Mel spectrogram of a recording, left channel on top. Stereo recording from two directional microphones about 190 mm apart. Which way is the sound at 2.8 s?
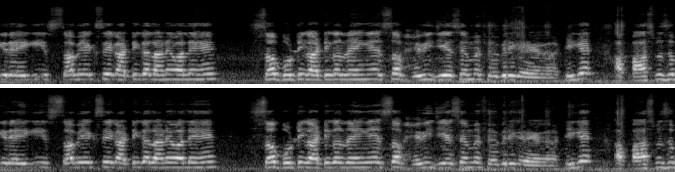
15° right (ahead or behind).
